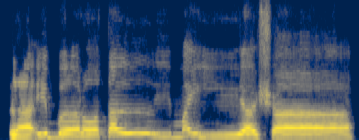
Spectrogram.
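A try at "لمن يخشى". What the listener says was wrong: Yaksha, bukan yasa, yaksha.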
